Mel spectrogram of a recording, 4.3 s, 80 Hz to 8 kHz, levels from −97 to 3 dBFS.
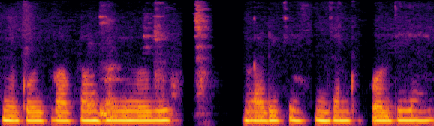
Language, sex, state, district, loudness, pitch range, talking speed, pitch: Hindi, female, Uttar Pradesh, Deoria, -13 LUFS, 215-220 Hz, 150 wpm, 215 Hz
